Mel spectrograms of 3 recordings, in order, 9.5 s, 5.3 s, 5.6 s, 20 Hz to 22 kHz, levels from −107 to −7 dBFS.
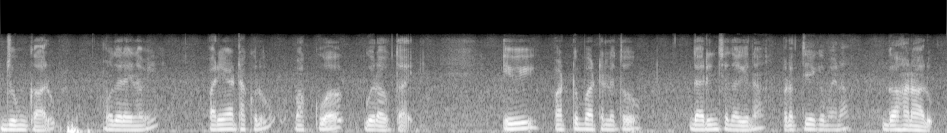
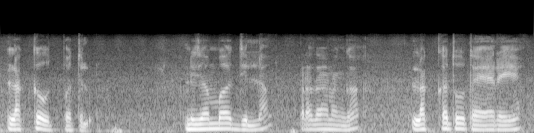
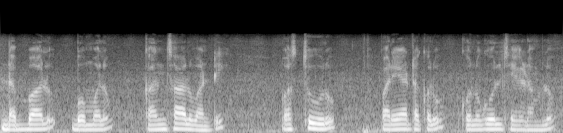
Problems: constant background noise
